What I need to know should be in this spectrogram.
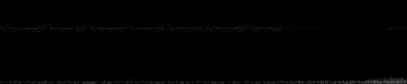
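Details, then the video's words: Continuous high buzzing drone of a cicada chorus in full swing in a garden in August, 2026, even and unbroken, with a low background hum that swells slightly toward the end. "cicada chorus in full swing"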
